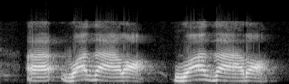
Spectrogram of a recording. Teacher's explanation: اور جو ذال ہوتا ہے وہ ذال بھی بغیر سیٹی کے ساتھ پڑھا جاتا ہے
